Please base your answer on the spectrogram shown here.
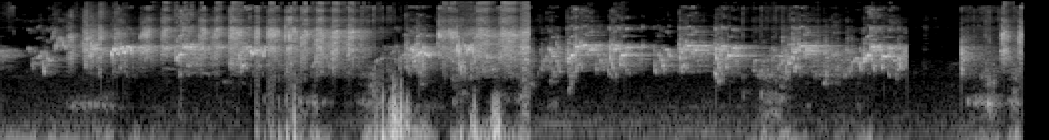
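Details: Budgerigar warbles and scratchy chirps in rapid runs, with a few dull low knocks in the background, ending in a short break and a final burst.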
